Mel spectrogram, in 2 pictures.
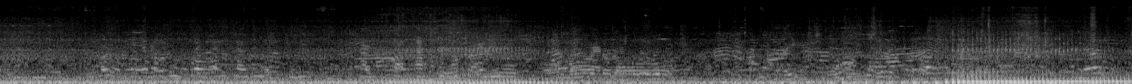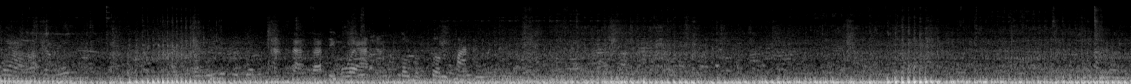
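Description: Motorbike engines rumble past close by.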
